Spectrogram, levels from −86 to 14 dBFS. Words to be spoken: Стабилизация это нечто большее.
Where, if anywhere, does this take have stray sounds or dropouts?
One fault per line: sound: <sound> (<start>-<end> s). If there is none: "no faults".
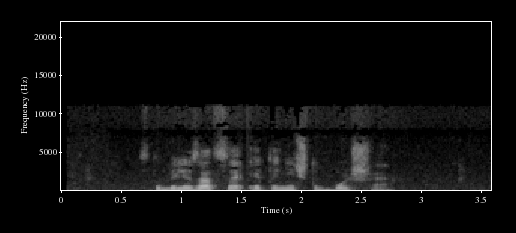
no faults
